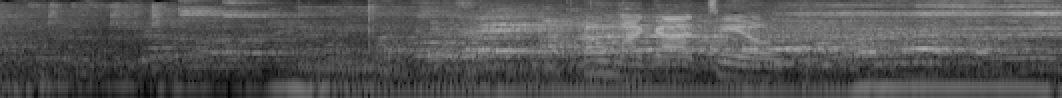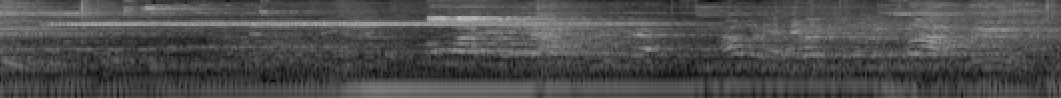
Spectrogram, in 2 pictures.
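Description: Indoor basketball game: the ball bouncing on the court and players' voices, over music with a deep bass line that changes note every second or so.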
